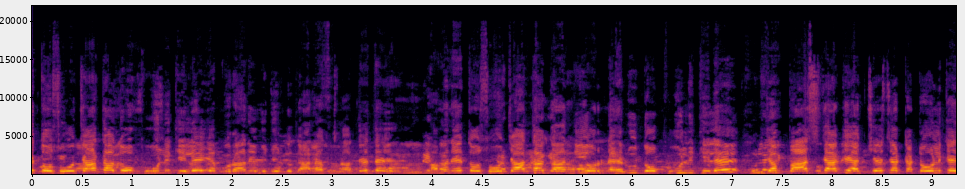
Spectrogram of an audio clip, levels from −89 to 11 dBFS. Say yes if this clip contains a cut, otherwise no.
no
